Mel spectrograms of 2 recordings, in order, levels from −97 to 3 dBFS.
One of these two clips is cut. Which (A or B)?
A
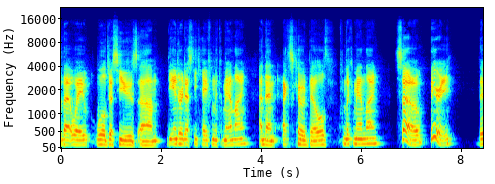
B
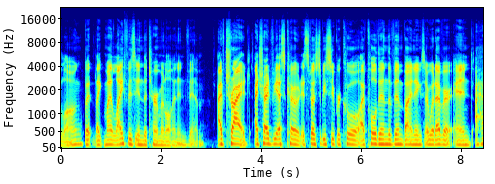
A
